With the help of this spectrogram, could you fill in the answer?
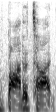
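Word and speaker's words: Botetourt: originally built by descendants of German immigrants in batat County that's how that's pronounced a log house built in the 1830s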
